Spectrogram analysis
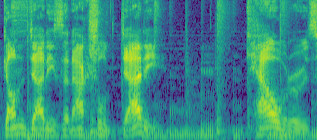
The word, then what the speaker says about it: Kaoru: Kaoru is how it's pronounced.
